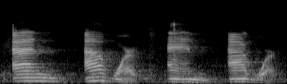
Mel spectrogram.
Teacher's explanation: en inglés la hora, al igual que en español, esa H no suena.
